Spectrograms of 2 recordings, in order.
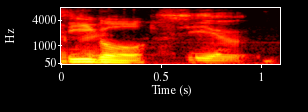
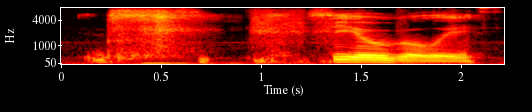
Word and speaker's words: Seogly: Yeah, I don't say his name Seagull. Seogly.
